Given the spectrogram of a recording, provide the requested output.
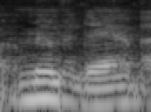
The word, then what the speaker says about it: Amminadab: And Aram begat Amminadab. Did I say that right? – Amminadab.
